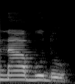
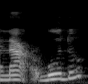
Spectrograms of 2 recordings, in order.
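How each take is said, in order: First: The ain is smoothed over without a catch. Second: The ain gets a clear catch. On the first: The speaker calls it wrong. "ऐसे नहीं पढ़ना" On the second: The speaker calls it right. "आइन के ऊपर हमने झटका देना है"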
